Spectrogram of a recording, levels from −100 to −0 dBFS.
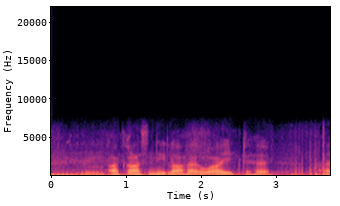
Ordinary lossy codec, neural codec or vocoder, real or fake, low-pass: Opus, 24 kbps; none; real; 7.2 kHz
